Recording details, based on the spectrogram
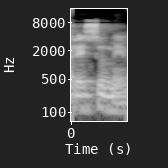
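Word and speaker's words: résumé: verb we also have a noun with the same spelling but the pronunciation is a resume which is from french now let's continue with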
